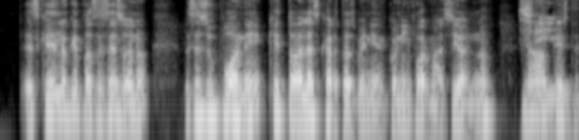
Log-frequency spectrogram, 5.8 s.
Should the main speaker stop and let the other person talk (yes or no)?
no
